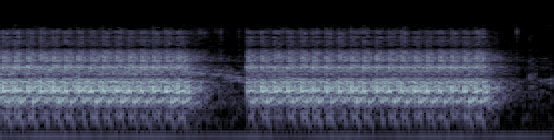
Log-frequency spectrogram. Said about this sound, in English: Don't worry about that machine gunner. He's just speculating. We can get hit just lying out here. He has to shoot over our heads.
